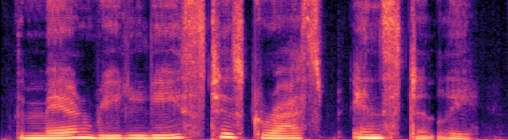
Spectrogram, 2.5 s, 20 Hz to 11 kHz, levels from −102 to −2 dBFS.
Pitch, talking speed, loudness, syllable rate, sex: 210 Hz, 140 wpm, -15 LUFS, 4.7 syllables/s, female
